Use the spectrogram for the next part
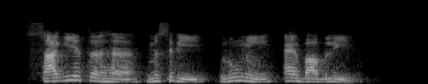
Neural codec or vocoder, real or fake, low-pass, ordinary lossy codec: none; real; 7.2 kHz; MP3, 64 kbps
